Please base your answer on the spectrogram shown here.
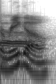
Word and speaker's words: Errigo: Well, my name's Errigo Jr., and Oh, it's Arrigo.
